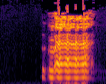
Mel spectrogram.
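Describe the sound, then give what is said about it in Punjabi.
A man's voice imitates a billy goat's bleat, the call of a male goat described by someone whose grandfather herded goats: one strained, wavering bleat lasting about half a second, loud and alone. “ਬੱਕਰੀਆਂ ਜੋ female ਤੇ ਮੇਲ ਜਿਹੜਾ ਹੁੰਦਾ ਉਹਨੂੰ ਬੋਕ ਕਹਿੰਦੇ ਨੇ ਬੋਕ ਏਦਾਂ ਕਰਦਾ ਬੱਕਰੀਆਂ ਏਦਾਂ ਕਰਦੇ”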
